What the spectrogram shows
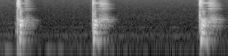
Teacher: First is raising the back of the tongue without touching or making any contact with the roof of your mouth. Second, the tip of the tongue is pressing against the area just behind the upper front teeth, or as we call it, the alveolar ridge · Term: plosive sound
